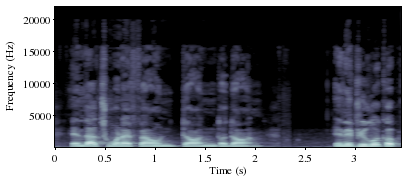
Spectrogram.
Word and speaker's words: Dan Da Dan: It's called Dan Da Dan. It's spelled Dan. And it pisses me off that motherfuckers cannot pronounce it. Motherfucker, sound it out. Jesus fucking Christ. Are you 7? Dan Da Dan.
